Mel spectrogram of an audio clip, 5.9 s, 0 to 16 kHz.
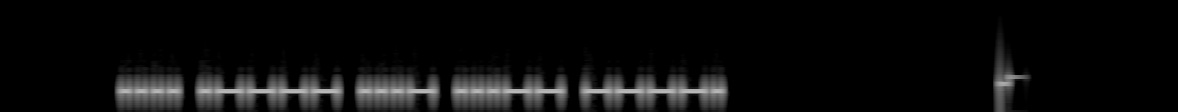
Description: Morse code, heard as a keyed tone, about 30 wpm, 700 Hz. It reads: H1V39
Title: Code Groups - 5 Letter:Numbers - 30wpm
